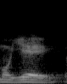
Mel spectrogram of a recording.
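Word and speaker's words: Motyer: Would be pronounced Moyer, is what it would be pronounced. I think it's J. Moyer.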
